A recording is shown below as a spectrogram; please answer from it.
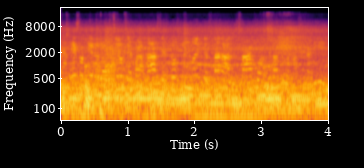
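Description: People talking in Spanish, not clearly made out, over a steady low hum of street traffic.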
